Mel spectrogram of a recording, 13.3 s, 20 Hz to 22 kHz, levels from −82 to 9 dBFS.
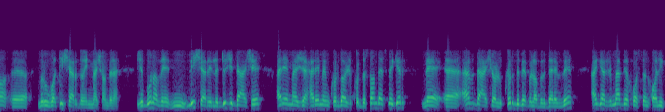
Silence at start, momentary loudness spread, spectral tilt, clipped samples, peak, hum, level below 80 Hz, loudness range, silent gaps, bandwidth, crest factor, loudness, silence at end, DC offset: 0 s; 4 LU; -7.5 dB/octave; under 0.1%; -10 dBFS; none; -80 dBFS; 1 LU; none; 4.9 kHz; 16 dB; -26 LUFS; 0.05 s; under 0.1%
